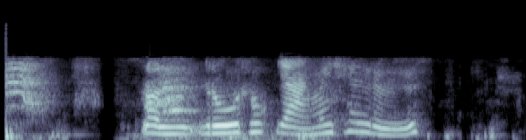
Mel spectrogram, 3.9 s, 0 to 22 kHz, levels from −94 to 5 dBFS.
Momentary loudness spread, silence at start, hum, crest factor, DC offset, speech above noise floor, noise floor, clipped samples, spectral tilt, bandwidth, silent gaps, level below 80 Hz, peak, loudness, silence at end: 15 LU; 0.05 s; none; 16 dB; under 0.1%; 24 dB; -40 dBFS; under 0.1%; -8.5 dB/octave; 4.1 kHz; 0.78-0.82 s; -40 dBFS; -2 dBFS; -17 LUFS; 0.25 s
